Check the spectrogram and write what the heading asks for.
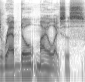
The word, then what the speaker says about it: rhabdomyolysis: Today's topic is rhabdomyolysis.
